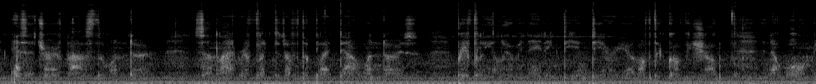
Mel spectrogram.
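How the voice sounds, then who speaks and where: A man is whispering at a moderate pace. Noticeable background noise can be heard. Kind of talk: audiobook-style fiction reading. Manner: soft-spoken, whispery.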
